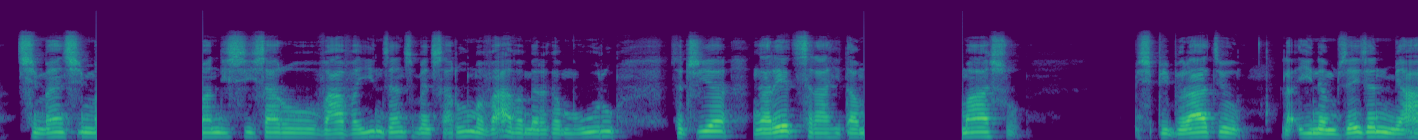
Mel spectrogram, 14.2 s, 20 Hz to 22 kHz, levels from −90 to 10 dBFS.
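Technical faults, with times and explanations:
0.96–2.02 s and 8.63–9.62 s, playback stall: the speech cuts out mid-flow into silence lasting about 1.07 s and then 0.99 s before resuming. This is likely the player running short of buffered data or its output thread being blocked until recovery.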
